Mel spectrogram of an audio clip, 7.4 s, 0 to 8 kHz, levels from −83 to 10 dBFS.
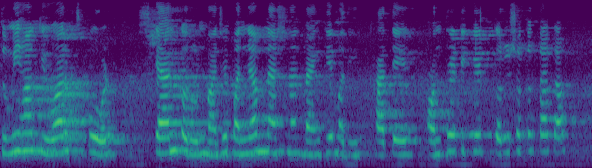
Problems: constant background noise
